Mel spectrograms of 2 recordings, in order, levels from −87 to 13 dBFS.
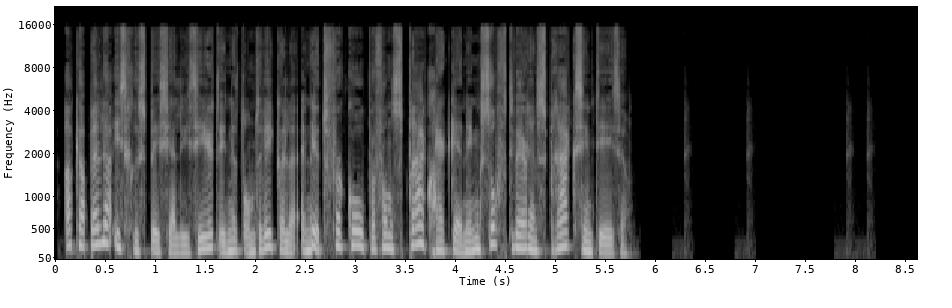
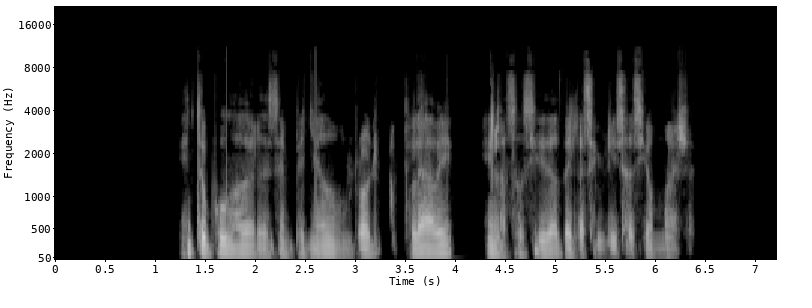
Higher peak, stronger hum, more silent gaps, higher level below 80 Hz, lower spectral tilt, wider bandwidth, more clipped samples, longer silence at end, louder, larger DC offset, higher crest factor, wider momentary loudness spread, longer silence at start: second, -4 dBFS vs 0 dBFS; neither; second, none vs 3.28-3.34 s, 3.43-3.49 s, 4.18-4.24 s; about the same, -56 dBFS vs -52 dBFS; about the same, -5.5 dB/octave vs -6 dB/octave; first, 15.5 kHz vs 9.4 kHz; neither; first, 2.9 s vs 0.9 s; first, -18 LUFS vs -22 LUFS; neither; second, 16 dB vs 22 dB; second, 2 LU vs 10 LU; second, 0.1 s vs 1.25 s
